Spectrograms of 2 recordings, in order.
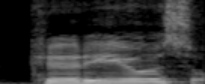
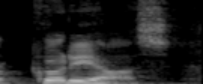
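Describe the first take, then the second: First: Kyrios with "ee", KEE-ree-oos; first vowel of Kyrios as "ee"; modern Greek pronunciation. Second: Kurios with "oo", KOO-dee-ahs; first vowel of Kurios as "oo"; Erasmian pronunciation. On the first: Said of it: "Some will pronounce it Kurios". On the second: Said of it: "the Rasman way". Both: Shown as a demonstration.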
